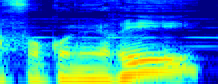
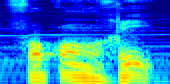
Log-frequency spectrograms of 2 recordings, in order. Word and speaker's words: fauconnerie: Por eso la palabra que se escribe la fauconnerie, realmente la segunda E desde el final no se pronuncia. Y la pronunciación en el sistema internacional, que lo tenemos aquí puesto, es fauconnerie. Fauconnerie.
